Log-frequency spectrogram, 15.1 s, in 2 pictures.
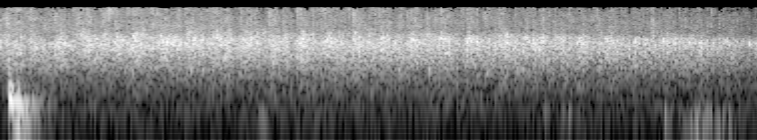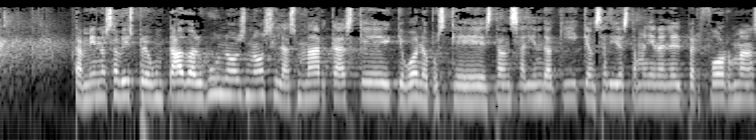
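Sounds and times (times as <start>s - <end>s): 
audience applause: 0.0s - 8.2s
speech: 0.1s - 0.4s, 8.3s - 15.1s.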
